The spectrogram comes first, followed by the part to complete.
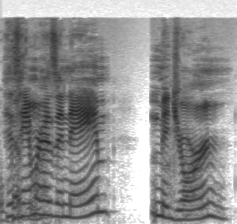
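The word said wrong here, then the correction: Mjölnir: Mjolnir. – Mjolnir.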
